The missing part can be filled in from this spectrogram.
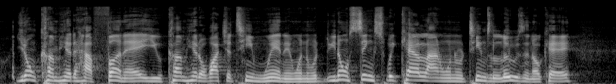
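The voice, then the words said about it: Boston accent. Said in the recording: “in a Boston accent.”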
